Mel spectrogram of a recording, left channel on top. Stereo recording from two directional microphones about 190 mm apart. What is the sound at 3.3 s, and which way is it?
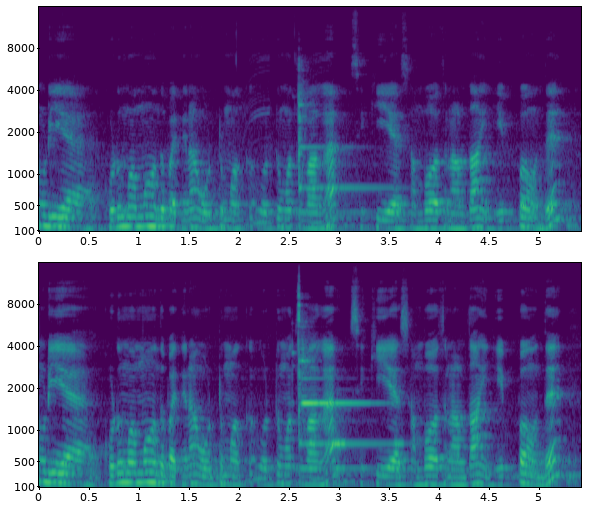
Speech, 35° right (ahead or behind).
